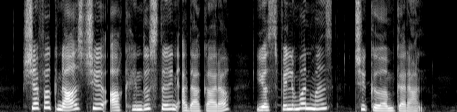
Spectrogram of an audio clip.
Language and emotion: Kashmiri, neutral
